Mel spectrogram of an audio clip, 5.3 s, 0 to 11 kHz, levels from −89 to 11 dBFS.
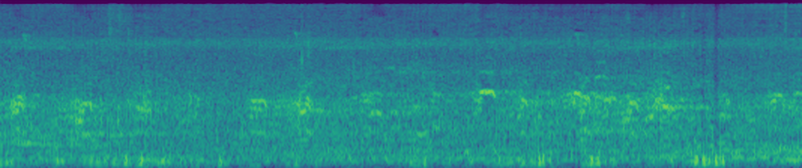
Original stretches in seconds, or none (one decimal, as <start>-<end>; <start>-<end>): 1.7-2.3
